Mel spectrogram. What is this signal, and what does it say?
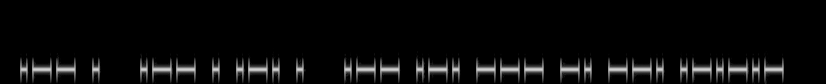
Morse code, heard as a keyed tone, about 20 wpm, 700 Hz. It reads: WE WERE WRONG.
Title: Sentences with 5-Word Phrases - 20wpm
